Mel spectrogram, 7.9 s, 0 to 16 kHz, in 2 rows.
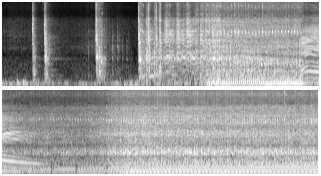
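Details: Wrecked 1988 Ford Ranger, fuel pump and relay now working after starter wiring trouble: a few cranking turns, then it catches and settles into a steady even idle with no misses or knocks.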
